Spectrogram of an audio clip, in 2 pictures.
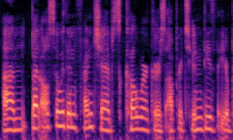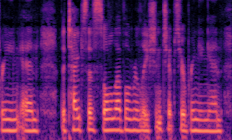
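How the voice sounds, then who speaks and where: A woman reading tarot cards for viewers, chatty and rambling with many fillers, her voice croaky and fading from a cold. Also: mid-range voice, level tone, fairly quick, darkish tone, dry recording, studio quality. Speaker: tarot reader. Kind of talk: pick-a-card reading intro.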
